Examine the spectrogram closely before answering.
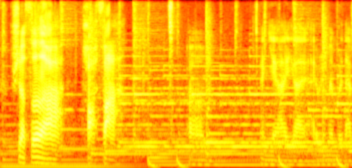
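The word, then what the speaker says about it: Schöfferhofer: proper pronunciation of our unusual and challenging name, Schufferhofer. And yeah, I remember that pronunciation guide.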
